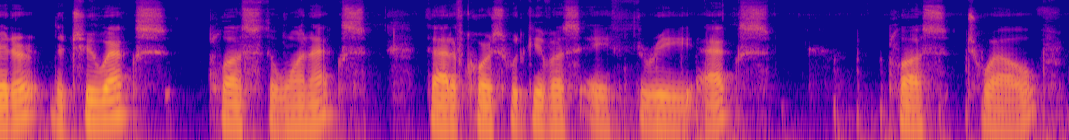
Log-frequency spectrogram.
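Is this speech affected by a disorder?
No.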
